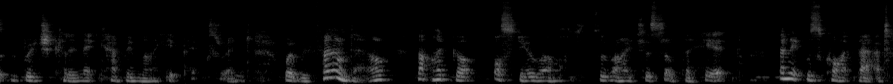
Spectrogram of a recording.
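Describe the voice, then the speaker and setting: In a British accent, a somewhat breathy woman talks at a fairly slow pace with ordinary pitch variation. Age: 80s+. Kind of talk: interview answer. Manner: conversational, hesitant.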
